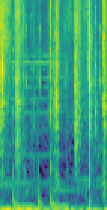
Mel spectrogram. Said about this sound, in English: So, the cards are now shuffled, so I will go into it.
